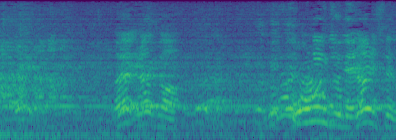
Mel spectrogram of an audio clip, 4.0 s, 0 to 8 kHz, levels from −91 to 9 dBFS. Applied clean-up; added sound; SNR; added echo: none; none; none; reverberation time 0.2 s.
